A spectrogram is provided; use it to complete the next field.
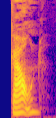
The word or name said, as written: gavn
